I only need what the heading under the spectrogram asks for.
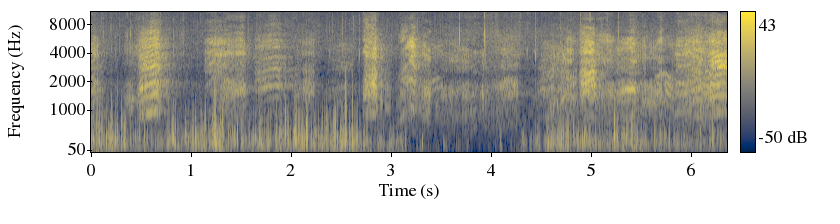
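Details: A gathering of macaws near a house at Jaumave, Tamaulipas, in February 2015 gives grating, overlapping squawks throughout, partly masked by heavy low rumbling noise, with a quieter lull near the middle.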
